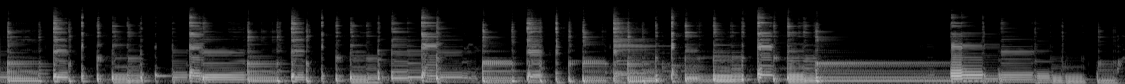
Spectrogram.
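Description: No technical faults can be heard anywhere in this clip. Nothing in the audio calls for comment on any part of the signal chain.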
